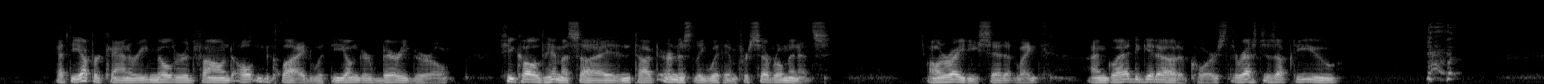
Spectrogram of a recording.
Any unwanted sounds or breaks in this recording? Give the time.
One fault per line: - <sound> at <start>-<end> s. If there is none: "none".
- cough at 14.3-14.6 s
